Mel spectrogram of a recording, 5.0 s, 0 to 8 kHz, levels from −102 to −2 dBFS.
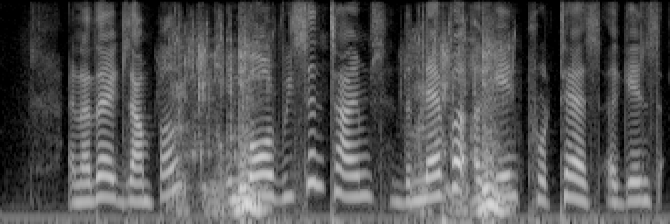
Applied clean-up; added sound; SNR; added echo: none; Liquid; -2 dB; none.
